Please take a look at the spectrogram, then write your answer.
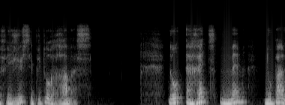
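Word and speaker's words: חמס: voyez là hein donc ça se prononce r on dit ramasse ok c'est comme un r en fait ici dans la gorge ok ramasse c'est le vrai nom on peut dire amasse oui à l'occidental mais enfin c'est pas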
